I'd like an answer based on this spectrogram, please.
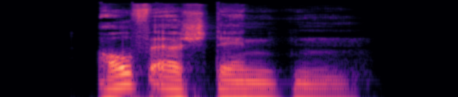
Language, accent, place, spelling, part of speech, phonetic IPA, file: German, Germany, Berlin, auferständen, verb, [ˈaʊ̯fʔɛɐ̯ˌʃtɛndn̩], De-auferständen.ogg
- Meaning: first/third-person plural dependent subjunctive II of auferstehen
